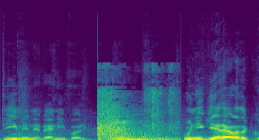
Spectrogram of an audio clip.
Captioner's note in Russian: выстрел из пистолета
